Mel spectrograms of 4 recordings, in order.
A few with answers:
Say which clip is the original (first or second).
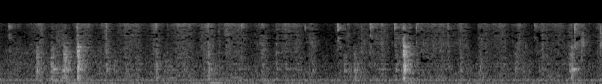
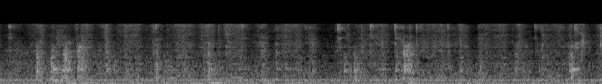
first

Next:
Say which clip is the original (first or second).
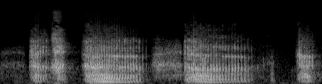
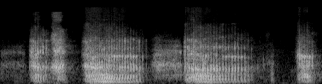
first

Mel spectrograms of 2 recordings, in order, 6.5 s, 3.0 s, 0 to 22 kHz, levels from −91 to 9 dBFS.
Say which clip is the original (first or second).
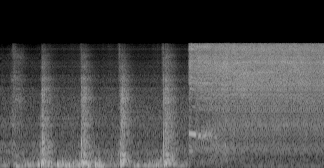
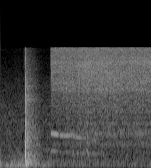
second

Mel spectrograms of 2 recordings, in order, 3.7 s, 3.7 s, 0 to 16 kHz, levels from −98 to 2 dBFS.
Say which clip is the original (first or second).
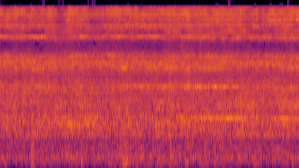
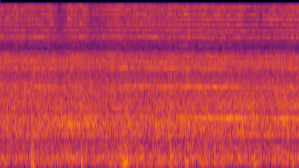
second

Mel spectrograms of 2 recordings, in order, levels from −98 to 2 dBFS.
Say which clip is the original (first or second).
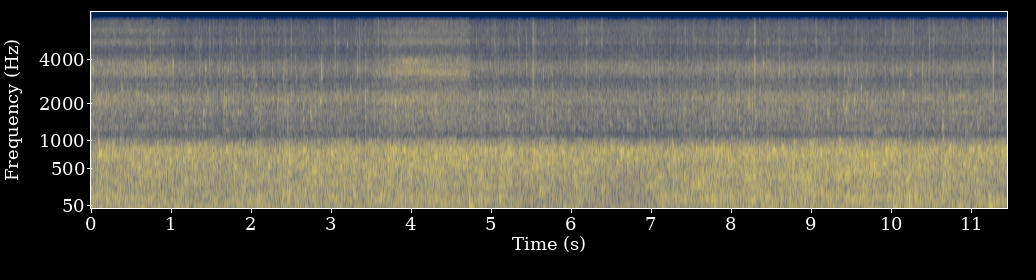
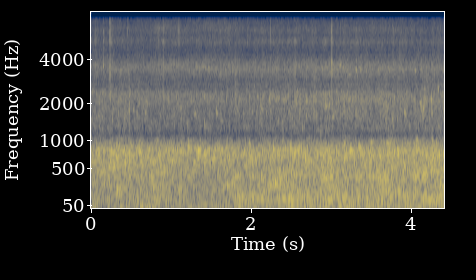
first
